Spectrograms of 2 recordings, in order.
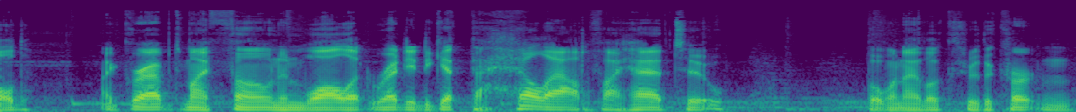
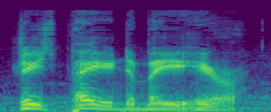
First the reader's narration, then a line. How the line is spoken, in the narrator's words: the tallest one barked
